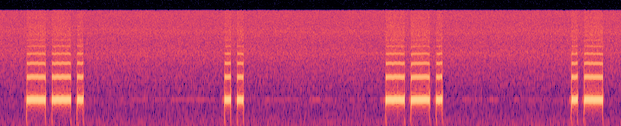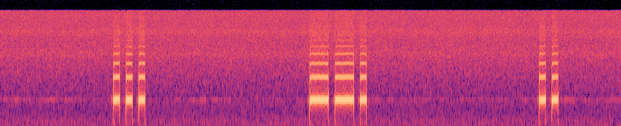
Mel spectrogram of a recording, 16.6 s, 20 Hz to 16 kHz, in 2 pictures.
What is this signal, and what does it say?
Morse code, heard as a keyed tone, about 14 wpm, 800 Hz. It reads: G I G A S G I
